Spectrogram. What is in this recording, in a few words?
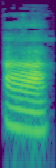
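"nyitott a", Hungarian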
